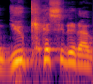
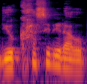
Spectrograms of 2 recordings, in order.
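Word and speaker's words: Newcastle: 그리고 뉴캐슬이라고 그러는데 영국에서는 뉴카슬이라고 부릅니다.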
